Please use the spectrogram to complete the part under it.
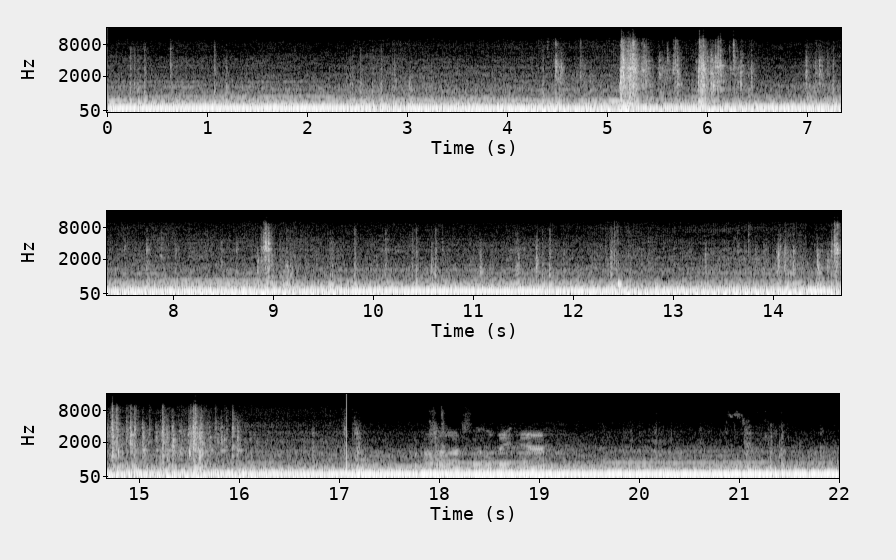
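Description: An excavator engine hums and rumbles steadily close by.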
